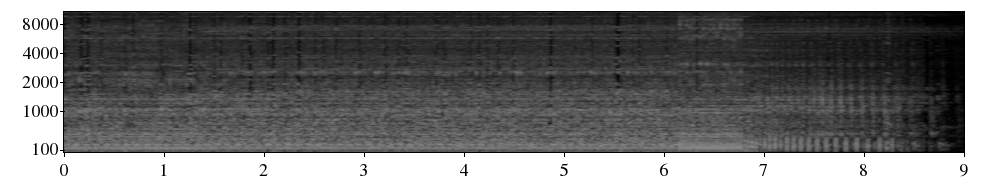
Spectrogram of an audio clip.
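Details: 1970s scuba tank air compressor restarted after new belt pulley fitted: even, steady engine beat with compressor chugging, then clean wind-down at shutoff; healthy normal running.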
